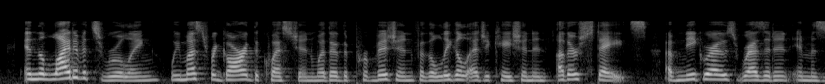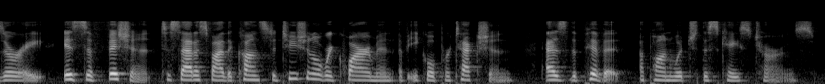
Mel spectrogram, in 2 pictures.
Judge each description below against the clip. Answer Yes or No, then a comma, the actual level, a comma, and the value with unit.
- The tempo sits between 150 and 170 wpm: Yes, average, 160 wpm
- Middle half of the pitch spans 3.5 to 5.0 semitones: No, average, 3.0 semitones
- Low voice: No, high, 200 Hz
